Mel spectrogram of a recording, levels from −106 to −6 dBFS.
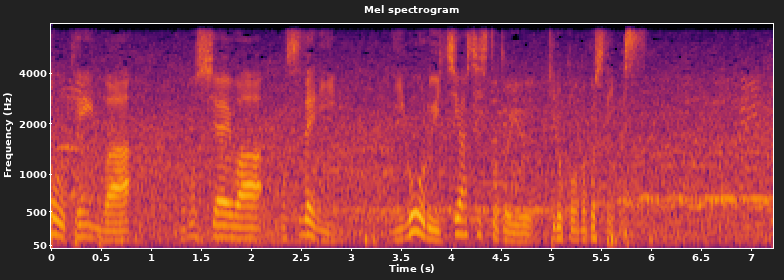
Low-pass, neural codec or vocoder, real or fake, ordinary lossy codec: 7.2 kHz; none; real; none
